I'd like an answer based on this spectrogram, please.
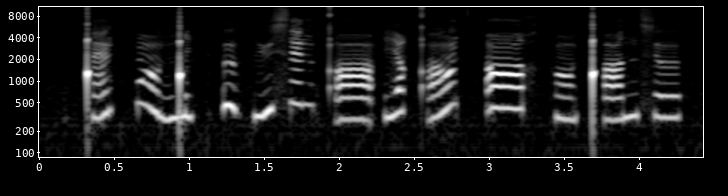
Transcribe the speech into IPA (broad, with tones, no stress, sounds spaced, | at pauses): ǃ æ̃˩˥ k p ɔ̃˥˩ ŋ͡ǃ i˩˥ k ʔ ɵ˥˩ k y˩˥ s æ̃˥ n qʼ ɑː˩ ʔ i˩˥ qʼ ɔ̃˩˥ t͡sʼ ɑː˧ χ k ɔ̃˩ ǃʰ ɑ˩˥ n s ɵ˧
